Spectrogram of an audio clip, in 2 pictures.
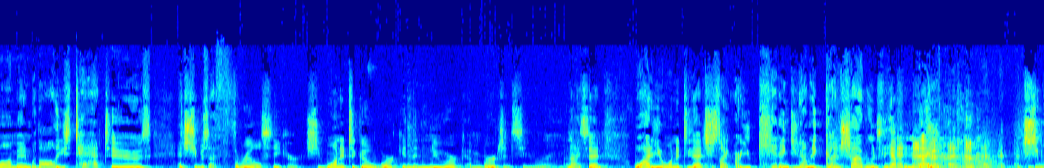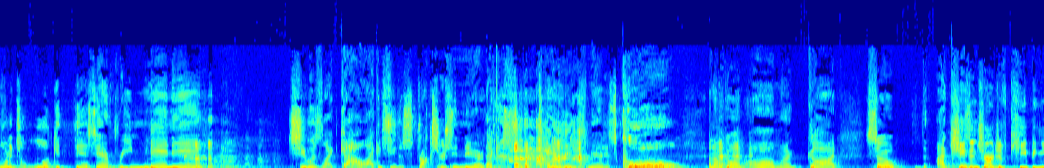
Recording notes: Recorded in front of a live audience at Brooklyn's Union Hall.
